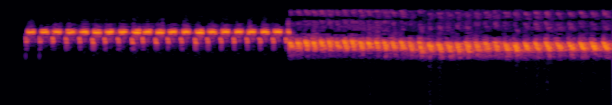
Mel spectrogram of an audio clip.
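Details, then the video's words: Hybrid of goldfinch and red canary giving tutor song for training birds: a steady high rapid trill of even notes that switches abruptly into a lower, faster buzzy rolling trill sustained to the end. "GOLDFINCH x RED CANARY (Hybrid Bird) The Best Teacher for Training"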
